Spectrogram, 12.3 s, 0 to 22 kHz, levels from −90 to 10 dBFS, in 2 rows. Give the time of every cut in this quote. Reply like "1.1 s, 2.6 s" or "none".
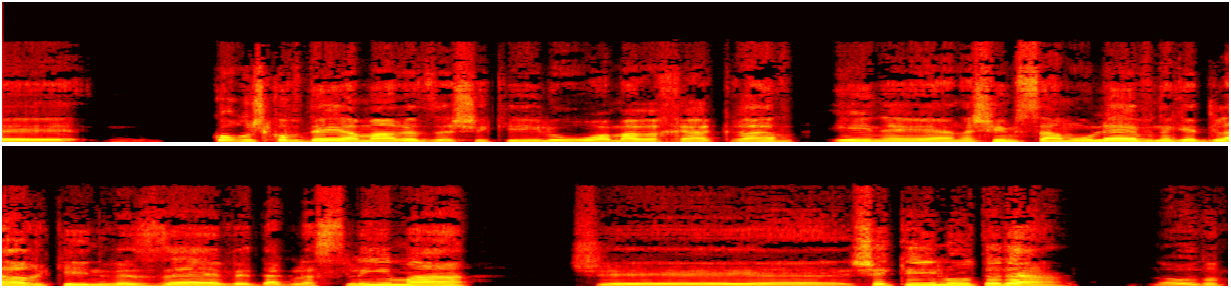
4.0 s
